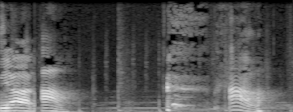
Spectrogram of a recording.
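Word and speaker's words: Ahr: Ah. Ah. It's basically one long A. Ah. With a little R in the end.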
